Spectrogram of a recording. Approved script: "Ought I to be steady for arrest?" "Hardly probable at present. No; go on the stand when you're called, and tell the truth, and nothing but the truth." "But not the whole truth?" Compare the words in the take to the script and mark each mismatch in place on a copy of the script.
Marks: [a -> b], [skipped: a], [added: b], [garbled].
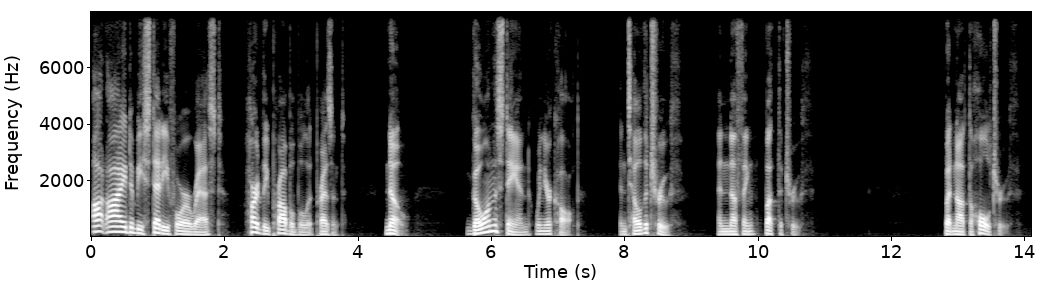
"Ought I to be steady for arrest?" "Hardly probable at present. No; go on the stand when you're called, and tell the truth, and nothing but the truth." "But not the whole truth?"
